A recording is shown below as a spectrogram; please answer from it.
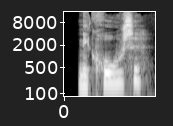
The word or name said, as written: nekrose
